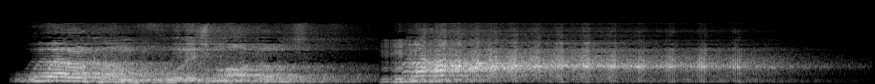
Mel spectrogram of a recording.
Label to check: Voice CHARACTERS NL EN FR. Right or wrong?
Wrong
